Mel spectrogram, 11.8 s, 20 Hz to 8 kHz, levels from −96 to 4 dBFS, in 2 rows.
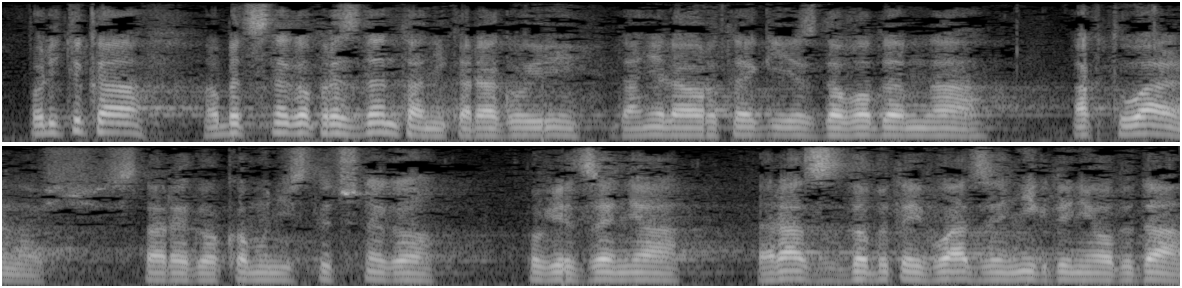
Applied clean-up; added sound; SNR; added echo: none; none; none; none.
